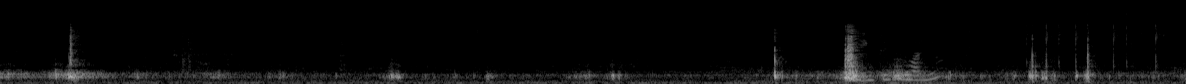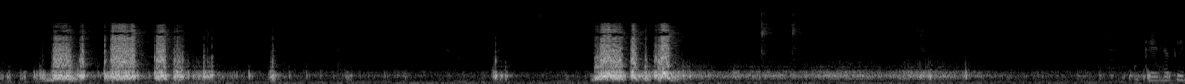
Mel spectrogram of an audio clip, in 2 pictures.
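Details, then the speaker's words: Fetal Doppler placed on the left side where the fetal back lies during obstetric examination, one fetal movement felt: rapid rhythmic whooshing pulses, fetal heart rate 132 beats per minute; normal. "L is 132 beats per minute yeah"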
